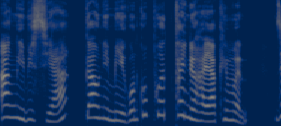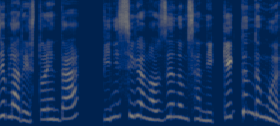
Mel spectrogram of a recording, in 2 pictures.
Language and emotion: Bodo, surprised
